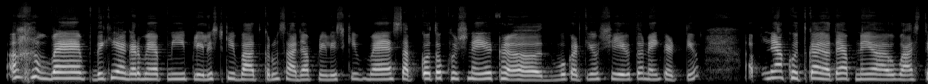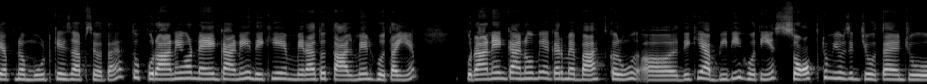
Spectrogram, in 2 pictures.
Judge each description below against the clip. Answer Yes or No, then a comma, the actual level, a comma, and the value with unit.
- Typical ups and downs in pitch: No, narrow, 2.3 semitones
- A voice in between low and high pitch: No, high, 245 Hz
